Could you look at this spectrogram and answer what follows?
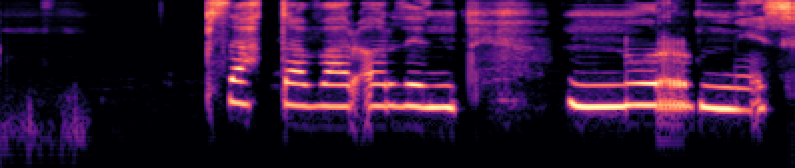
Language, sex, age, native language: Icelandic, female, 9, Icelandic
